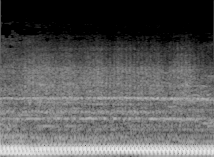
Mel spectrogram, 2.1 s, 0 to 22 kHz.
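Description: Six-string Dingwall NG3 bass through a Darkglass Adam preamp, heavily distorted, picking one low note very rapidly and evenly in a steady death-metal run.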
